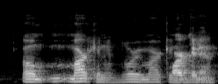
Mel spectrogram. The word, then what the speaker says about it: Markkanen: Once the guy from Utah, Mark, can I never pronounce his name right? Markanian? Oh, Markkanen, Lauri Markkanen. Markkanen, thank you.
